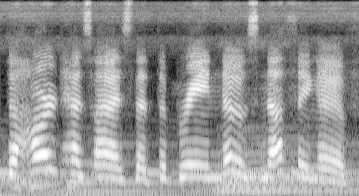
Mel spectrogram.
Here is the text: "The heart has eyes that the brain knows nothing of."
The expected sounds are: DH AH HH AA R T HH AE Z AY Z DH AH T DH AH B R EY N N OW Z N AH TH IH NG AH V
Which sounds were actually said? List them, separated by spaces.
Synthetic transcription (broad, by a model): DH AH HH AA R T HH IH Z AY Z DH AH T DH AH B R EY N N OW Z N AH TH IH NG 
